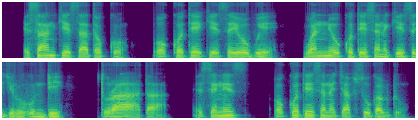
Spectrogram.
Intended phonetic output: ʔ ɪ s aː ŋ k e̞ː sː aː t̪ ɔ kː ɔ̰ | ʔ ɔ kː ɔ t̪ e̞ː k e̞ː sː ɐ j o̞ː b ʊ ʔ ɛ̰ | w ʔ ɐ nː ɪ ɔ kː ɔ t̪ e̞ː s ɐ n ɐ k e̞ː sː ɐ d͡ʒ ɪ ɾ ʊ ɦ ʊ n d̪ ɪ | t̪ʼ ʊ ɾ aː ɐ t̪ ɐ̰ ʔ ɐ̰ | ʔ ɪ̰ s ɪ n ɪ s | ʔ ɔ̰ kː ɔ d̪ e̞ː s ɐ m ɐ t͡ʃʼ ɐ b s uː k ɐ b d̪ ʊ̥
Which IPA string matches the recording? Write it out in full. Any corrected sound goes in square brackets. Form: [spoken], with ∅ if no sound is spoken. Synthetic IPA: ʔ ɪ s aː ŋ k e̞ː sː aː t̪ ɔ kː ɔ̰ | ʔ ɔ kː ɔ t̪ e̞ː k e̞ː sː ɐ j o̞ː b ʊ ʔ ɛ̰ | w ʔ ɐ nː ɪ ɔ kː ɔ t̪ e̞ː s ɐ n ɐ k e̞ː sː ɐ d͡ʒ ɪ ɾ ʊ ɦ ʊ n d̪ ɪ | t̪ʼ ʊ ɾ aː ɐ t̪ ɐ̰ ʔ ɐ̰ | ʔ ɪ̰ s ɪ n ɪ s | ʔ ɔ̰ kː ɔ [t̪] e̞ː s ɐ [n] ɐ t͡ʃʼ ɐ b s uː [kʼ] ɐ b d̪ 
